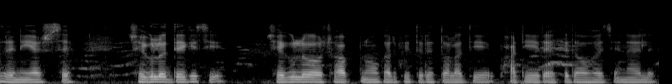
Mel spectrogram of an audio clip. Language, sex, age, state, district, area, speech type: Bengali, male, 30-45, West Bengal, Birbhum, urban, spontaneous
